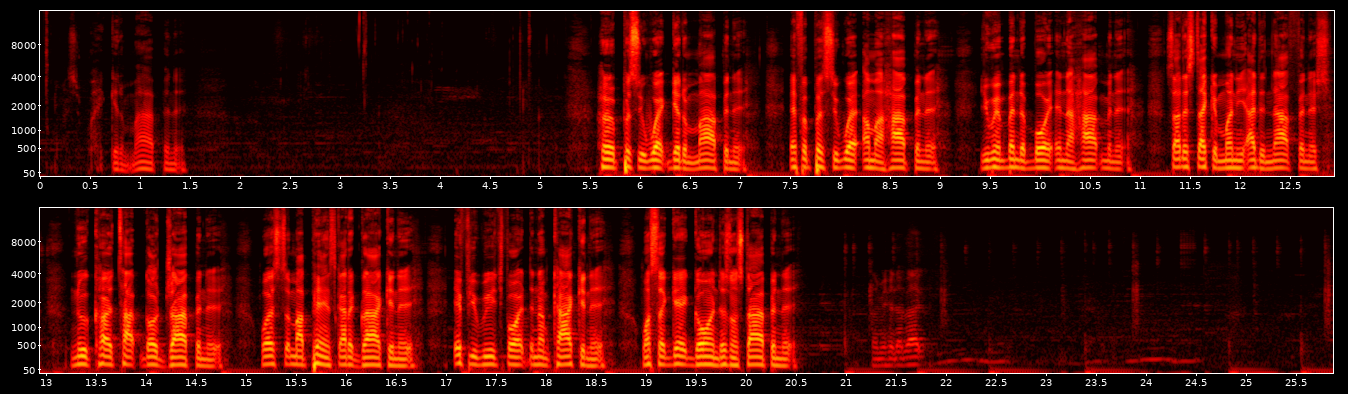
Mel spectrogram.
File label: recordin Mic Input; flstudio; Vocals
